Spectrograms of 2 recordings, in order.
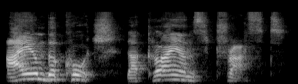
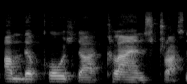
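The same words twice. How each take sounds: First: Said with conviction. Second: Quiet and lower, no conviction; tossed off softly, without belief; weak half-hearted version. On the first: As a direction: claim every word as your identity. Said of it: "No, it's". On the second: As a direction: mumble it like you don't believe it. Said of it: "So you're not just saying". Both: Shown as a demonstration.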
